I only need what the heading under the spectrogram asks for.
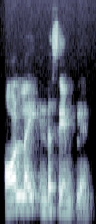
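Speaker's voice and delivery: all lie in the same plane, each word stretched; very slow dictation. Shown as a demonstration. Teacher dictates the law's second part to students, very slowly. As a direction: let the class write every word.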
